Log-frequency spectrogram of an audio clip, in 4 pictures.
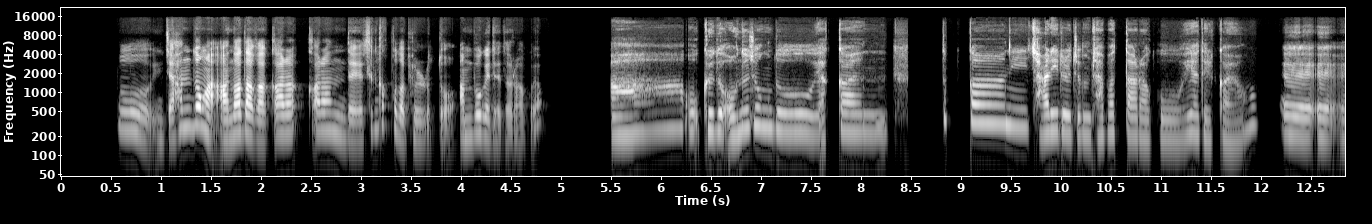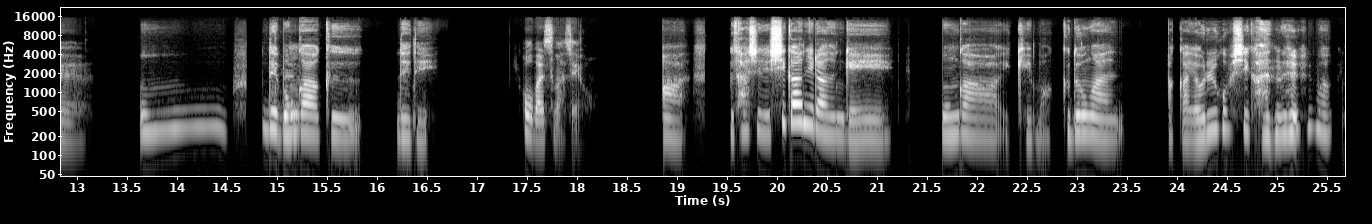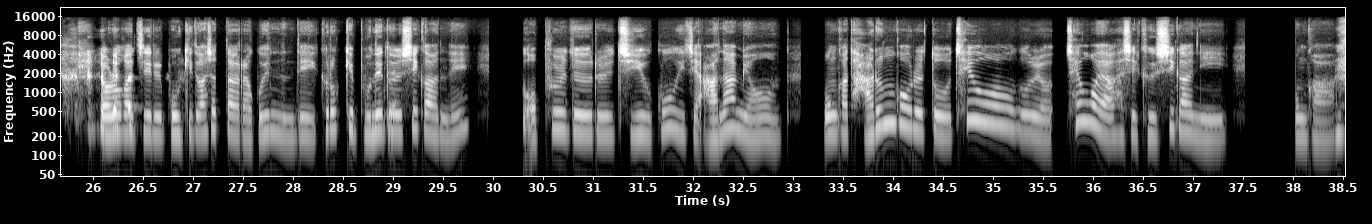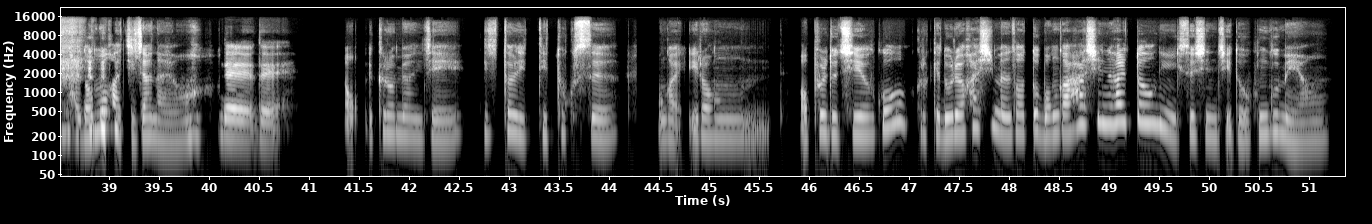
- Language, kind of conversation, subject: Korean, podcast, 디지털 디톡스는 어떻게 시작하나요?
- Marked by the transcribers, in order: other background noise; laughing while speaking: "시간을 막"; laugh; laugh; tapping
